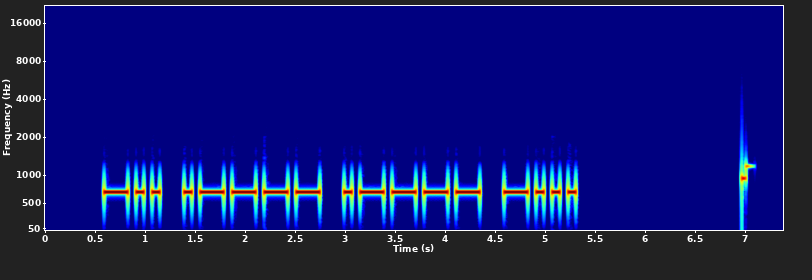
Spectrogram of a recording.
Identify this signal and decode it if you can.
Morse code, heard as a keyed tone, about 15 wpm, 700 Hz. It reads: D11B
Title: Four Challenging Letter-Number Combinations 15wpm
